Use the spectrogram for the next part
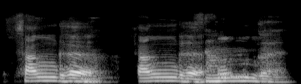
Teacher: When you pronounce nga, it is the back of the tongue that is popping up and touching the roof.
